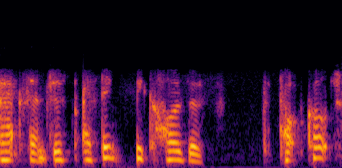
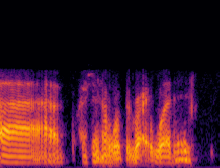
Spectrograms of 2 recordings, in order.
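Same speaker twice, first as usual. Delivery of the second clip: ordinary talk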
